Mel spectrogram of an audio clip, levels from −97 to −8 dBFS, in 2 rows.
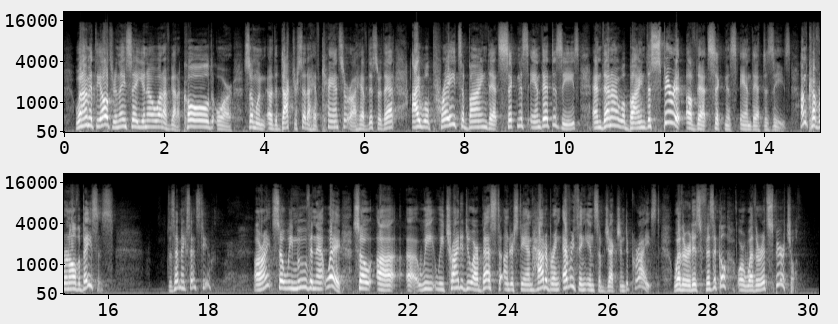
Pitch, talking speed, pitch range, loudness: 195 Hz, 200 wpm, 160-225 Hz, -15 LUFS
